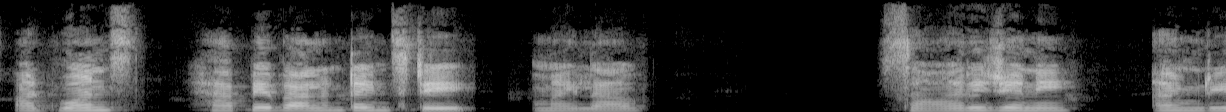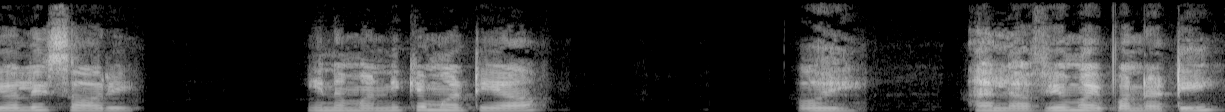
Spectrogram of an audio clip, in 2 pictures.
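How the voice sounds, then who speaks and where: A man's voice: on the high side, muffled recording. A man voicing a young male college senior in a cartoon, teasing and affectionate. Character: young male college senior, playful then tender husband. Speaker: voice actor for a cartoon. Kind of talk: cartoon dialogue.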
